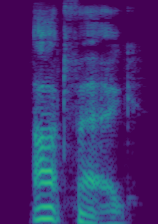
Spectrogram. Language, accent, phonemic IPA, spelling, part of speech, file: English, Australia, /ˈɑɹtˌfæɡ/, artfag, noun, En-au-artfag.ogg
- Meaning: A pretentious artist or person interested in the arts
